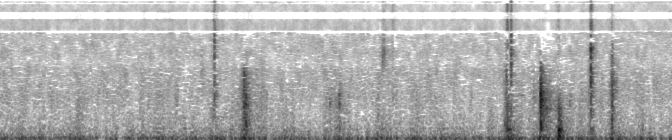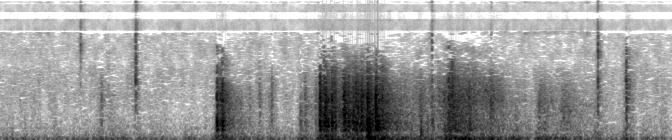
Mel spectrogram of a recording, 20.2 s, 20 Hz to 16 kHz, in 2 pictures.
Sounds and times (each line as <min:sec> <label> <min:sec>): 0:13.3 falling trees 0:19.1
0:13.3 mini avalnches of snow falling from the trees 0:19.2
0:13.3 snapping tree limbs 0:19.6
